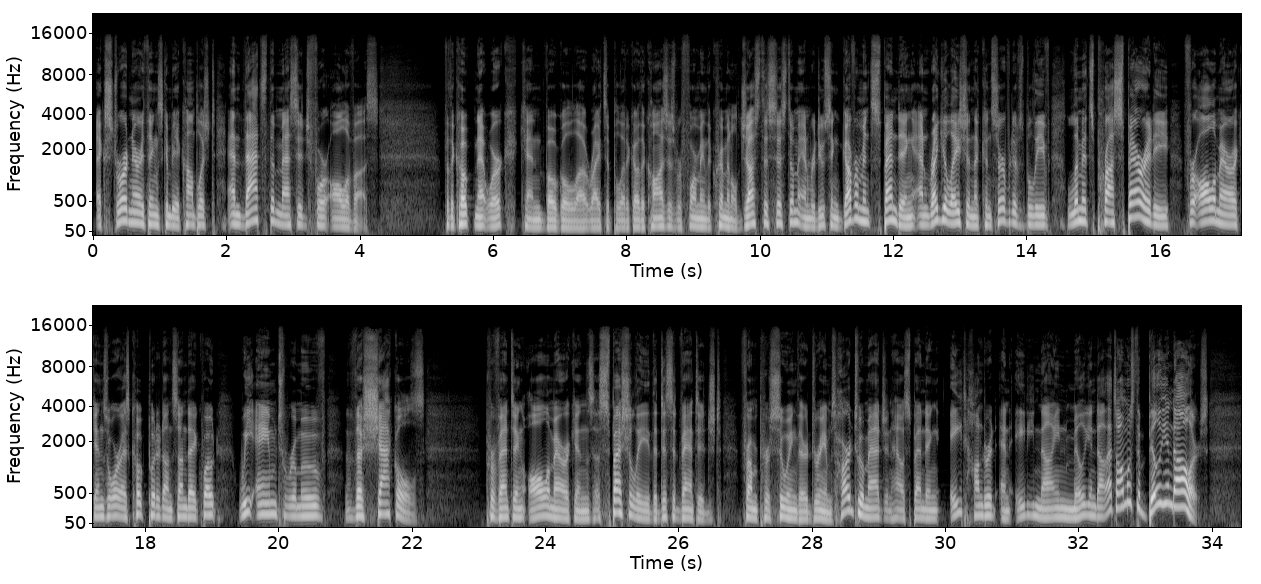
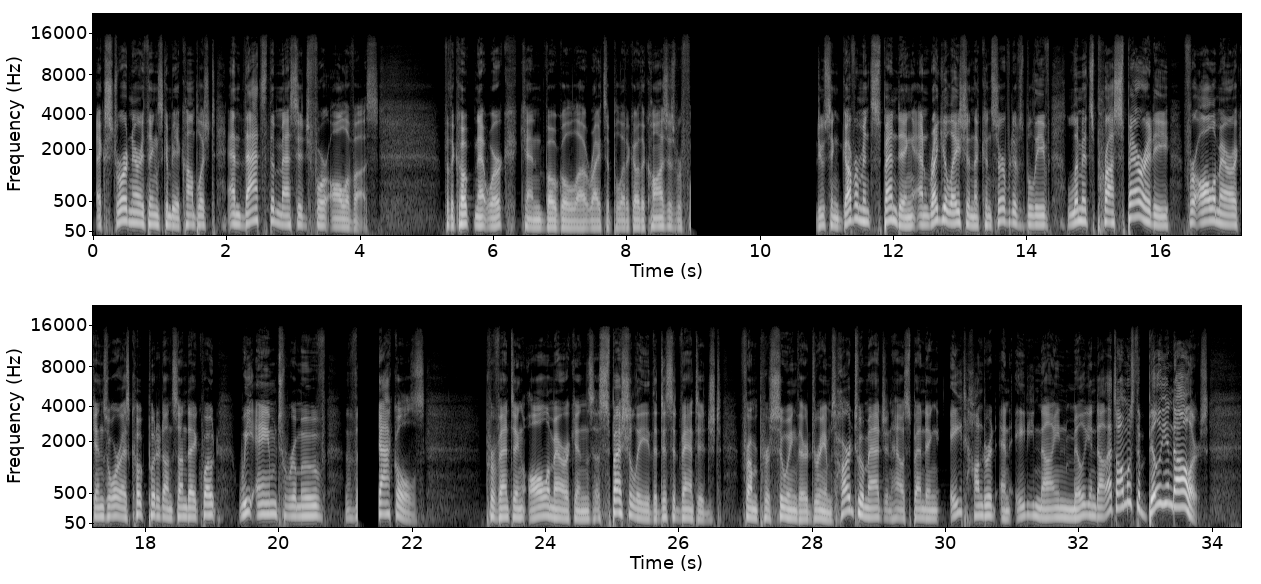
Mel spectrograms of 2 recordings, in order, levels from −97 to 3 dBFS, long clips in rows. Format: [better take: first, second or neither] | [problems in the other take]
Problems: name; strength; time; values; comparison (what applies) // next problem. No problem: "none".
first | audio cutting out; at 9 s for 2 s and at 21 s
